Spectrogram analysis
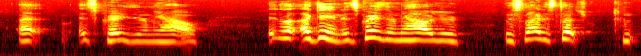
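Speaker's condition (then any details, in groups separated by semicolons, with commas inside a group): Cerebral palsy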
